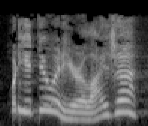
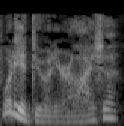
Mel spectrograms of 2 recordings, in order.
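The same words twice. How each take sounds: First: High-pitched pointed question. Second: Low, soft question; still small voice. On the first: God questioning the runaway prophet, high-pitched challenge. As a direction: ask it high, falling then lifting. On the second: God asking Elijah again at the cave, gently. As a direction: ask it gently, dropping low. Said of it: "Then he heard the still small voice". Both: Acted.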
